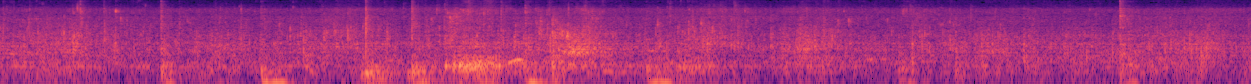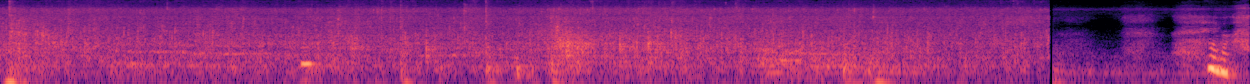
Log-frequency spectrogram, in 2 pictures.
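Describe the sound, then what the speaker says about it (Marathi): French fries deep-frying in oil over a high flame bubble and sizzle in a steady, rain-like crackle that runs continuously before cutting off just at the end. "आणि ह्याला छानपैकी तळू देऊया. तळून घेऊया असं छान."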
